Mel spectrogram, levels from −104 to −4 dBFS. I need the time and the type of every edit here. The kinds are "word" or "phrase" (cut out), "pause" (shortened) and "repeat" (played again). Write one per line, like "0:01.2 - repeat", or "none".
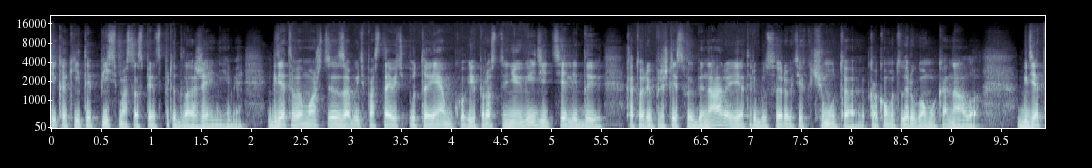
none

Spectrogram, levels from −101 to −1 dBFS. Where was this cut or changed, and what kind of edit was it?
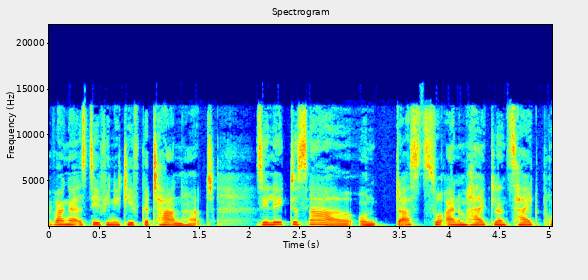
0:02.1 - word
0:02.6 - word

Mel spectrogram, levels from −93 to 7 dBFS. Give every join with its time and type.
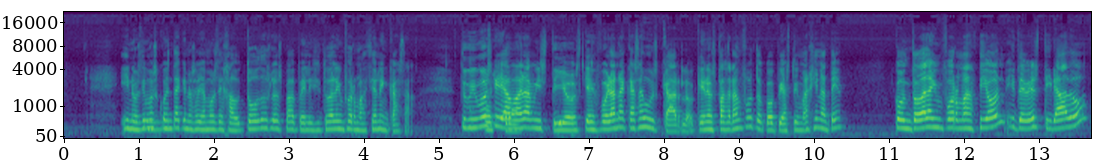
none

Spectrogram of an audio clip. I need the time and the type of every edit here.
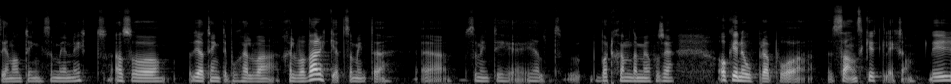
none

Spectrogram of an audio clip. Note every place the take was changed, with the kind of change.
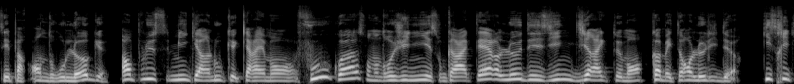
0:01.2 - pause

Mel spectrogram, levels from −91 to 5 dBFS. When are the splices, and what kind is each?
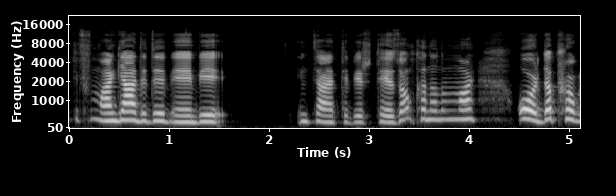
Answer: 0:01.0 - word

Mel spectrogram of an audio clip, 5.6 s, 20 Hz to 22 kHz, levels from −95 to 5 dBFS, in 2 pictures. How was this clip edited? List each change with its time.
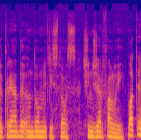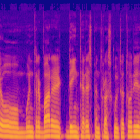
0:00.9 - word
0:01.6 - pause

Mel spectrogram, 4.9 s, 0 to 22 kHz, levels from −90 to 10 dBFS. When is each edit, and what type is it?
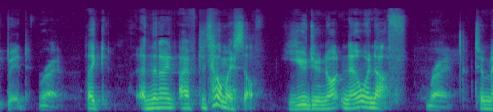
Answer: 0:02.8 - pause

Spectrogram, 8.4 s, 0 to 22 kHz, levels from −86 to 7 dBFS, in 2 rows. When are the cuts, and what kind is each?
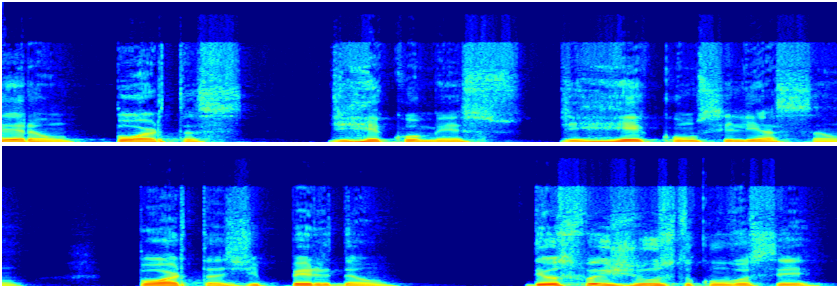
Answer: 0:02.8 - word

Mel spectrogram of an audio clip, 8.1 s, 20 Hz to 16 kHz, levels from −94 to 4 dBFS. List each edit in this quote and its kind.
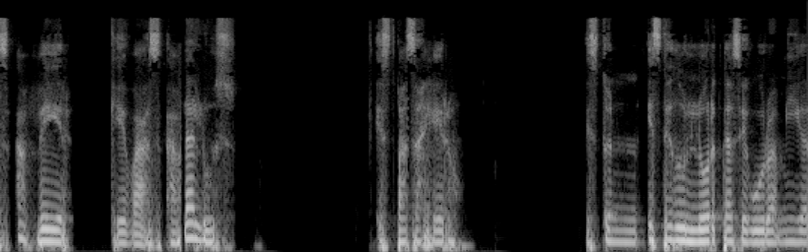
0:01.0 - word
0:01.8 - word
0:03.9 - word

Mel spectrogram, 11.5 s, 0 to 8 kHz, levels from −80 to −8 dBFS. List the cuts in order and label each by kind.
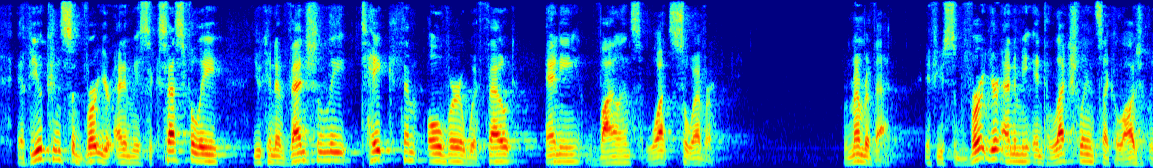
none

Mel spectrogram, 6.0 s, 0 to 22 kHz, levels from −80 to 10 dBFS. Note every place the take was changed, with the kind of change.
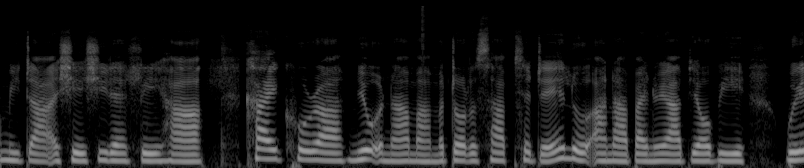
0:01.8 - pause

